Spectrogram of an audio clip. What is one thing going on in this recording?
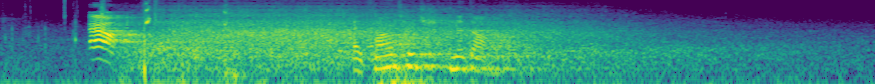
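A crowd cheers and applauds, then fades away.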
